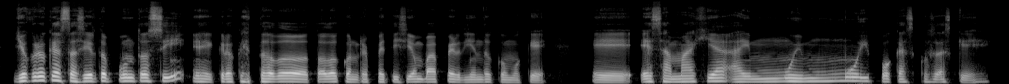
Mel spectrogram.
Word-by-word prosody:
Yo 160 +3 +4
creo 180 +1 +4
que 190 - +4
hasta 160 -4 +3
cierto 150 +4 +3
punto 155 0 +3
sí, 155 +2 0
eh, 135 -4 -2
creo 130 -2 0
que 130 -2 -5
todo 130 -2 +4
todo 125 +1 +1
con 120 -2 -2
repetición 120 +1 -3
va 120 0 +2
perdiendo 115 -1 -3
como 105 -4 -6
que, - - -6 0.4
eh, 100 -2 -2
esa 130 0 0
magia, 130 +2 0
hay 125 0 0
muy 140 +3 0
muy 155 +3 -1
pocas 130 -5 -6
cosas 120 -1 -8
que 115 +5 -11
130 Hz, 160 wpm, -22 LUFS, 120-150 Hz, 0.4 s, Yo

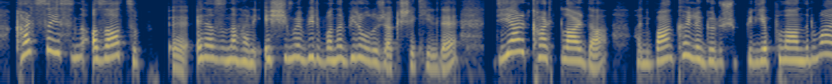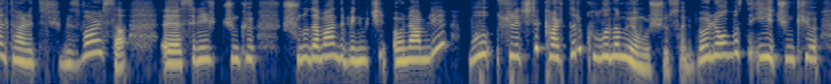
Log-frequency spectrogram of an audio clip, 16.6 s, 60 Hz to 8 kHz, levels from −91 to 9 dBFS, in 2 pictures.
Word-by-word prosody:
kart 370 +2 +4
sayısını 365 -10 +1
azaltıp, 265 -3 +3 0.3
eee, - - -3
en 260 - +3
azından, 250 -3 0
hani, 210 -2 -1
eşime 260 +2 +1
1 270 -5 -1
bana 245 0 0
1 280 - -1
olacak 215 - -2
şekilde 170 +1 -3 0.4
diğer 380 +9 +5
kartlarda, 240 - +3
hani, 200 -2 -9
bankayla 265 +3 +3
görüşüp 220 -1 -5
bir 225 - -4
yapılandırma 240 +6 +2
alternatifimiz 210 - -4
varsa, 355 +3 +1 0.4
eee, 200 0 +5
senin 245 +5 -2
çünkü 260 0 -4 0.3
şunu 265 +1 -4
demen 295 +2 +3
de 255 - -3
benim 240 0 +1
için 240 +1 -6
önemli, 250 +3 +3 0.3
bu 315 +8 -1
süreçte 310 +10 -2
kartları 290 - 0
kullanamıyormuşuz. 280 - 0
Hani, 170 - -10
böyle 290 +5 +2
olması 355 +3 -2
iyi 285 -4 +1
çünkü 265 -1 -4
255 Hz, 145 wpm, -21 LUFS, 230-290 Hz, 0.4 s, diğer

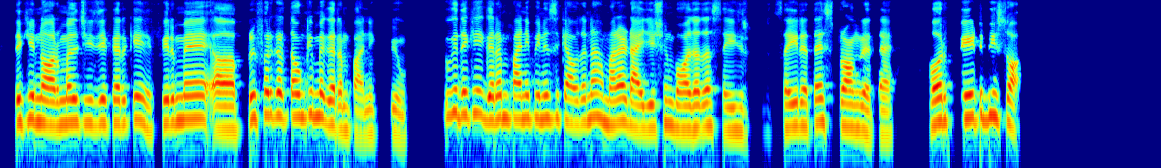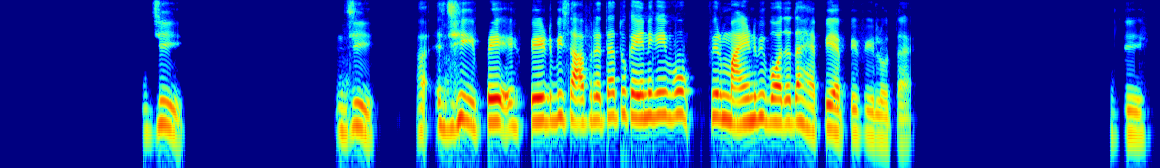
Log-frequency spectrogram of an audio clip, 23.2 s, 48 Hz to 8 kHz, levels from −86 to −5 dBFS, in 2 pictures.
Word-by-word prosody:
देखिए 205 +2 +2
नॉर्मल 190 0 +3
चीज़ें 190 0 -2
करके 190 -1 -1
फिर 190 0 +2
मैं 215 +2 +2
अ, 155 0 +5
प्रेफर 225 +3 +1
करता 230 -1 +1
हूँ 225 0 +2
कि 245 - -3
मैं 230 -3 +1
गरम 160 -4 +1
पानी 140 -1 -5 0.2
पियूँ, 130 -5 -6
क्योंकि 245 - -8
देखिए, 245 +1 -1
गरम 215 +1 +1
पानी 215 0 +1
पीने 220 0 -1
से 220 - -7
क्या 205 -3 0
होता 185 +1 -2
है - - -4
ना 230 0 0
हमारा 195 -1 +2
डाइजेशन 165 0 0
बहुत 160 -1 +2
ज़्यादा 165 +2 +2
सही 150 -3 -6
र 140 - -10 0.4
सही 165 +2 +1
रहता 175 +2 -1
है - - +2
स्ट्राँग 175 -4 +1
रहता 135 -1 -2
है 130 - -5 0.4
और 190 +3 +6 0.2
पेट 225 +1 +3
भी 235 0 +2
सो - - 0 2.9
जी। 150 +2 -6 1.5
जी 160 +3 -4 0.5
अ, - - -8
जी, 180 +4 -2
पे 175 +1 +3
पेट 205 0 +5
भी 230 - -2
साफ 195 -2 +1
रहता 210 +2 -1
है 235 - -2
तो 250 - -5
कहीं 225 -2 +4
न 235 - +1
कहीं 240 +1 +1
वो 245 +2 0 0.3
फिर 230 -1 +2
माइंड 195 0 +3
भी 225 - -1
बहुत 200 -2 +3
ज़्यादा 195 +1 0
हैप्पी-हैप्पी 150 -4 -3
फील 130 -2 -9
होता 115 - -10
है। - - -14 2.1
जी। 130 -2 -8
195 Hz, 170 wpm, -23 LUFS, 165-220 Hz, 2.9 s, और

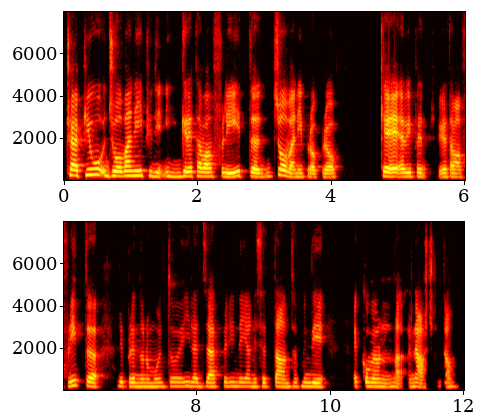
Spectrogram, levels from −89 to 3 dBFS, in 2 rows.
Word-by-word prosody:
cioè 245 -4 +6
più 270 +3 +2
giovani, 230 +2 +5
più 230 -2 -7
di 195 0 -4
i 190 -3 -5
Greta 205 +1 +2
Van 195 0 +3
Fleet, 190 -1 +1
giovani 180 -6 +2
proprio 165 -1 -3 0.5
che 190 -3 +7
ripre 185 0 -1
i - - -31
Greta 175 +2 -2
Van 170 -1 -1
Fleet 205 0 -1 0.2
riprendono 190 -3 -5
molto 185 +2 -7
i 200 +1 -7
Led 195 -2 -5
Zeppelin 190 +1 -3
negli 195 0 -7
anni 190 -1 -6
'70, 185 0 -4
quindi 185 -1 -3 0.4
è 205 0 -9
come 195 -1 -2
una 180 -1 -5
rinascita. 190 +1 -5
190 Hz, 150 wpm, -21 LUFS, 180-205 Hz, 0.5 s, che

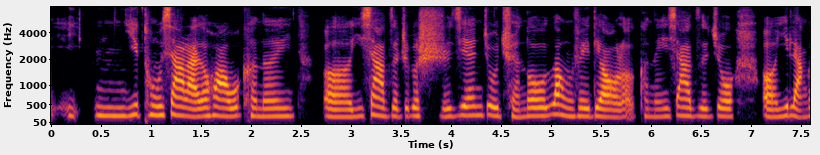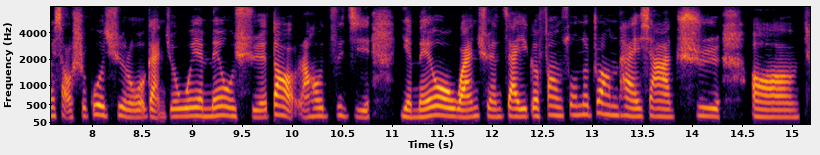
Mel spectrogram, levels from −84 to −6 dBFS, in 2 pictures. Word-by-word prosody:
一 215 -1 -11 0.2
嗯， 215 -2 -5
一 235 +3 -3
通 235 0 -2
下 230 -1 +6
来 195 -2 +5
的 210 +1 +1
话， 215 -2 +4
我 205 +2 0
可 215 -2 -6
能 200 0 -3
一 210 - -7 0.3
呃， 190 -2 +1
一 200 - -9
下 220 0 +5
子 205 0 -5
这 205 +2 -5
个 210 - -2
时 200 -1 -1
间 230 +2 -1
就 230 -2 0
全 195 -2 -3
都 210 +1 +1
浪 240 -2 +1
费 205 0 -2
掉 190 -3 +2
了， - - -4
可 200 - -13
能 190 -1 -11
一 200 - -8
下 215 +1 +1
子 200 -1 -6
就， 195 0 -1 0.3
呃， 190 - +1
1、2 215 -1 -1
个 - - -7
小 - - +2
时 - - -3
过 240 +3 0
去 220 0 -2
了， 180 - -3
我 180 - -3
感 - - -1
觉 195 - -7
我 205 +1 0
也 215 - +1
没 210 +1 -2
有 225 -1 0
学 180 -3 -2
到。 235 +5 +3
然 175 - -1
后 205 +2 -2
自 215 +2 -4
己 180 -3 -2 0.3
也 200 -4 -1
没 185 +2 -2
有 220 0 +6
完 190 -1 +4
全 200 -3 -5
在 200 0 +4
一 195 - 0
个 210 +1 -1
放 230 +2 -3
松 235 +2 -6
的 245 - -5
状 250 -2 -1
态 215 -3 0
下 200 -1 +3
去， 205 0 0 0.3
呃， 185 -2 +2
205 Hz, 275 characters per minute, -23 LUFS, 195-220 Hz, 0.3 s, 下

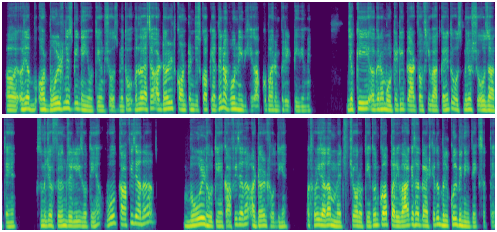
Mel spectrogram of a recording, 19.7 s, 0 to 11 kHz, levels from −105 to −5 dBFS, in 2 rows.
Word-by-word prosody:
और 130 -1 +3
और 155 - +1
जब 160 -4 +2
और 150 -1 +4
बोल्डनेस 165 +4 +2
भी 170 - -2
नहीं 135 -4 -1
होती 120 +2 -5
उन 120 - -4
शोज़ - - -6
में 120 - -3
तो 140 - -6
मतलब 160 +3 +3
ऐसा 155 +4 +1
एडल्ट 165 +4 +2
कंटेंट 145 0 0
जिसको 135 +2 -3
आप 145 - -1
कहते 140 +3 -3
हैं - - 0
ना - - +4
वो 165 - +3
नहीं 145 -3 +1
दिखेगा 125 -2 -6
आपको - - -8
पारंपरिक 130 -1 -5
टीवी 115 -1 -8
में। 120 0 -13 0.8
जबकि 170 +3 +2
अगर 150 +2 0
हम 155 -2 +2
ओटीटी 145 +3 -2
प्लेटफ़ॉर्म्स 130 -2 +1
की 145 - -8
बात 135 - +1
करें 135 +2 -1
तो 165 -1 -4
उसमें 145 +2 -4
जो 150 - +1
शोज़ 130 -1 0
आते 120 -1 0
हैं, 120 +1 -3 0.4
उसमें 145 -1 -2
जो 150 -1 +1
फ़िल्म्स 140 +2 -1
रिलीज़ 135 -1 -1
होती 125 0 -5
हैं 175 - -6 0.2
वो 200 +5 +1
काफ़ी 170 +6 +1
ज़्यादा 200 0 +1 0.9
बोल्ड 175 +2 +6
होती 135 -1 -1
हैं। 130 - -2
काफ़ी 175 - -2
ज़्यादा 170 +2 0
एडल्ट 145 +2 0
होती 125 -1 -6
हैं। 125 -1 -6 0.4
और - - -4
थोड़ी 160 +1 +2
ज़्यादा 160 +1 +6
मैच्योर 135 +1 0
होती 125 +1 -2
हैं। 130 - -2
तो 155 - +1
उनको 160 +1 +3
आप 170 0 +5
परिवार 140 +1 +5
के 170 - -2
साथ 165 0 +3
बैठ 140 -3 +1
के 165 - -4
तो 185 - +2
बिल्कुल 150 +3 +2
भी 155 -2 +3
नहीं 125 -3 0
देख 120 0 -7
सकते। - - -11
145 Hz, 240 wpm, -18 LUFS, 130-160 Hz, 0.9 s, बोल्ड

